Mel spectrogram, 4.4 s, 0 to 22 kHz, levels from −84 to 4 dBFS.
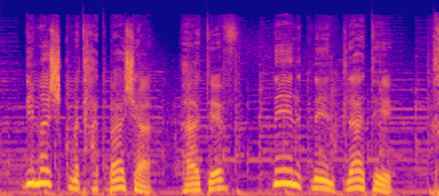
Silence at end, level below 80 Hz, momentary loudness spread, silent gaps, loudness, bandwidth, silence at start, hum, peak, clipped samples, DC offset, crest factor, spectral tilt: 0 s; -30 dBFS; 10 LU; none; -12 LUFS; 16 kHz; 0 s; none; 0 dBFS; under 0.1%; under 0.1%; 12 dB; -5 dB/octave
